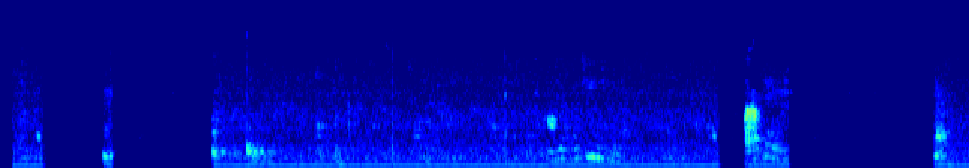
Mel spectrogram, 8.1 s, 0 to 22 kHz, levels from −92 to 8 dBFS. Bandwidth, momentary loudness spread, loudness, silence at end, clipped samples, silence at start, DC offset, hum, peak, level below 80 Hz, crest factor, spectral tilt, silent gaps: 9.6 kHz; 24 LU; -53 LUFS; 0 s; under 0.1%; 0.1 s; under 0.1%; none; -28 dBFS; -88 dBFS; 28 dB; -5 dB/octave; 0.65-0.78 s, 1.01-1.12 s, 1.23-1.57 s, 1.71-1.75 s, 6.86-7.15 s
